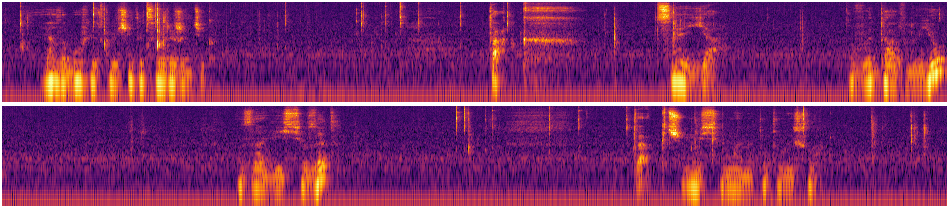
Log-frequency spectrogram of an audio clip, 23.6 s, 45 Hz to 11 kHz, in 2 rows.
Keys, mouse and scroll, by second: 1.3 click, 3.1-3.7 scroll up 1, 3.7-6.9 middle drag, 6.9-8.5 scroll down 2, 8.5 e, 18.1-20.8 middle drag, 20.8 g, 22.8 r.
